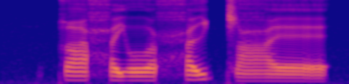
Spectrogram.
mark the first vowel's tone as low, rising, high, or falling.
low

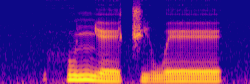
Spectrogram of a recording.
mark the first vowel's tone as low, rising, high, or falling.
high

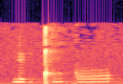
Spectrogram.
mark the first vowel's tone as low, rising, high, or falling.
low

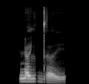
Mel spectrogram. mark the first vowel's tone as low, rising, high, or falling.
high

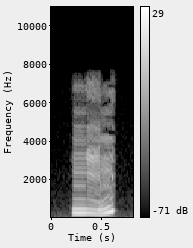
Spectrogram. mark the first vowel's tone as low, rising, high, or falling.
rising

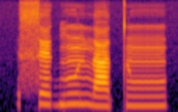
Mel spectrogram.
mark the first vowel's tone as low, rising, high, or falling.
high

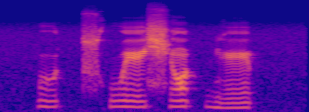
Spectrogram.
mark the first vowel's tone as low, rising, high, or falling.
high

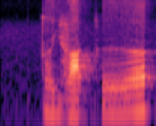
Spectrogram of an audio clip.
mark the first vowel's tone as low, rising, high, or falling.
low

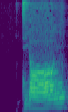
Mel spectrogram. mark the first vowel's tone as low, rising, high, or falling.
rising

